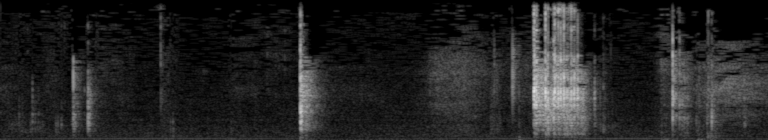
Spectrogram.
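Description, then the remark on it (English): Dice clatter across a hard tabletop: a few light clicks, a sharp knock, then a brief rattling tumble, with scattered smaller taps afterward, fairly quiet against a steady low hum. “Didn't we tell you about using those dice?”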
